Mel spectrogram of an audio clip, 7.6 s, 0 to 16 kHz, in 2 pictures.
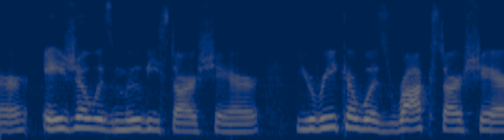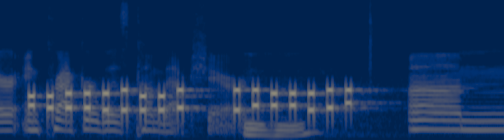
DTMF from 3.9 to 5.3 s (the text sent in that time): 745523116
